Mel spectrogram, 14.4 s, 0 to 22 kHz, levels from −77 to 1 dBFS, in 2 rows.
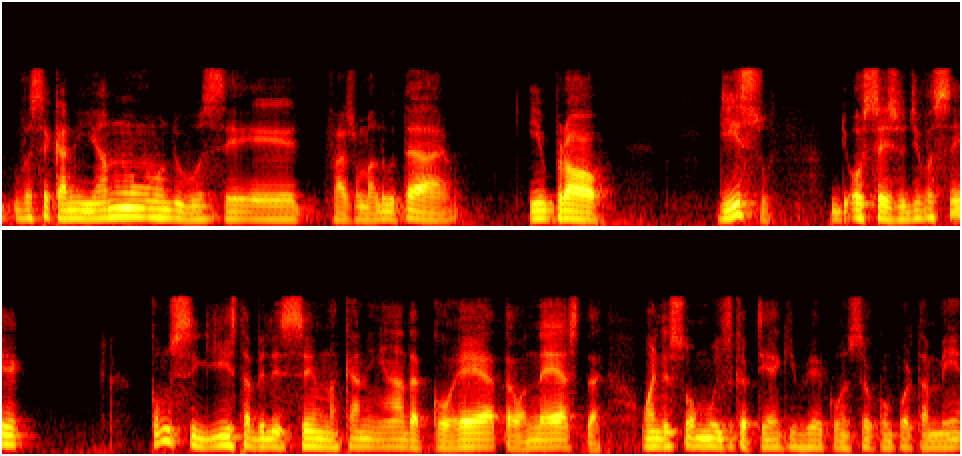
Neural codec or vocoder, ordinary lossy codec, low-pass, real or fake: codec, 16 kHz, 1 kbps, X-Codec, WavLM features, trained on Multilingual LibriSpeech; none; 7.2 kHz; fake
